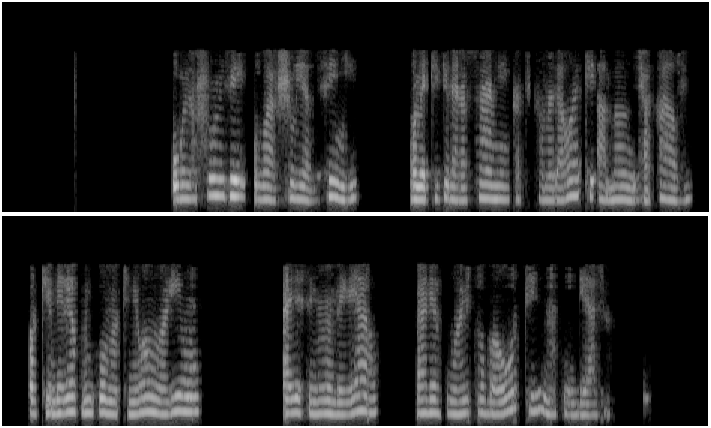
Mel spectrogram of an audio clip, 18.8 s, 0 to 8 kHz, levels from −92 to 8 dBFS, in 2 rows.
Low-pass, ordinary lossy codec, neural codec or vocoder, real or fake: 7.2 kHz; AAC, 16 kbps; codec, 24 kHz, 0.9 kbps, WavTokenizer, medium music audio release; fake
